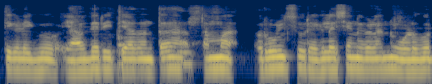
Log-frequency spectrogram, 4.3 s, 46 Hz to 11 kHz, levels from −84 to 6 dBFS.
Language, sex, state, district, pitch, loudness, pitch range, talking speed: Kannada, male, Karnataka, Bijapur, 125 Hz, -18 LUFS, 120-125 Hz, 110 wpm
